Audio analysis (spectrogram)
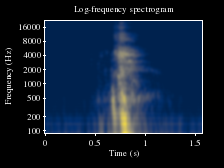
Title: Sneezing in a dusty closet pt 2.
